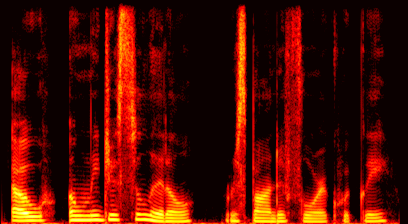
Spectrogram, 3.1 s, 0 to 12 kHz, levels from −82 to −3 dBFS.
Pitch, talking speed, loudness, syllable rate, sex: 200 Hz, 155 wpm, -21 LUFS, 5.6 syllables/s, female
